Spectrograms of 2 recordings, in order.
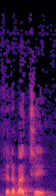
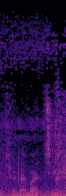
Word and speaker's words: Fenerbahçe: Fenerbahçe. É assim que fala. Né? Eu conheci uma turca lá na França que eu perguntei pra ela como é se pronunciava. – É, Fenerbahçe. Fenerbahçe.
